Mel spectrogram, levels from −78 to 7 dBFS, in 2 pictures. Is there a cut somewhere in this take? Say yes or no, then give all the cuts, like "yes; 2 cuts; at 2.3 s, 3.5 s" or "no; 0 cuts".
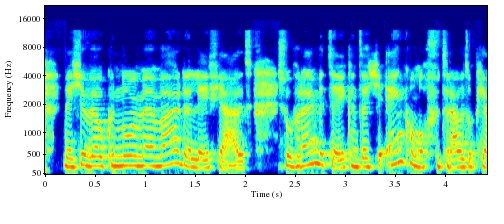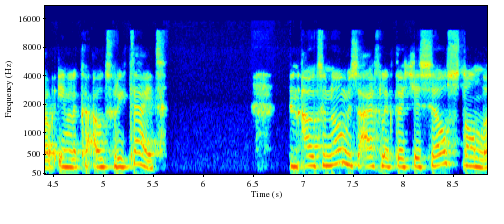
yes; 2 cuts; at 2.3 s, 6.8 s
